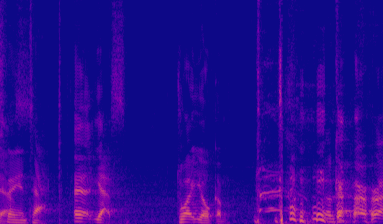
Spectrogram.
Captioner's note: laugh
